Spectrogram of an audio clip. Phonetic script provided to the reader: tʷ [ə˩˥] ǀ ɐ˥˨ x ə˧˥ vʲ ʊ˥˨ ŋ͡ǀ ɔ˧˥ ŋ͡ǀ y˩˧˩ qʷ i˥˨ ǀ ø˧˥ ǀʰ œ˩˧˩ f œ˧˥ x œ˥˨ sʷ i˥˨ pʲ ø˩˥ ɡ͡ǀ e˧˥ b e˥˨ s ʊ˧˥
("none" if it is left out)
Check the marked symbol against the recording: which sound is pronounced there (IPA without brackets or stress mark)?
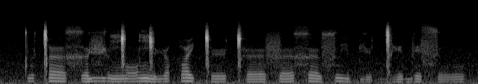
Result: ə˧˥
